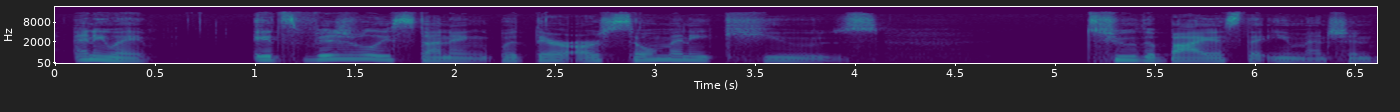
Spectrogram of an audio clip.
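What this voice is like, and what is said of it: Strained, tired voice nearly lost. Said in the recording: “I am on the struggle bus today. So please don't judge us if you're a new listener on how this sounds, because I'm trying my best here to not lose my voice.”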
